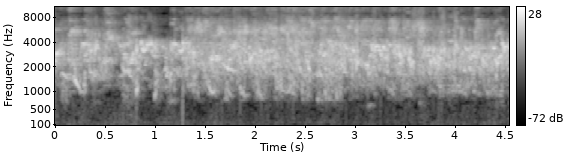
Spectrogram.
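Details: Budgerigars in chorus, chirping and singing in continuous scratchy twitters and squawks that blend into one busy, high-pitched chatter.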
